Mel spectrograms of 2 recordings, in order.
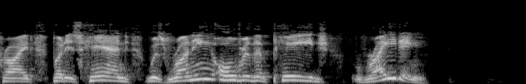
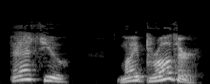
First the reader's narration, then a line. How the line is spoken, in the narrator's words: said quietly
